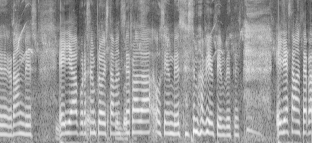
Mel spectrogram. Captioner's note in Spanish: risas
